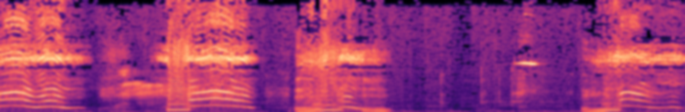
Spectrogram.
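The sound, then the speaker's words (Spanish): Someone cries and sobs loudly in several wailing bursts, each with a wavering pitch that often falls, separated by short breathy gaps. “pide la perdón, que se pone a llorar.”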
